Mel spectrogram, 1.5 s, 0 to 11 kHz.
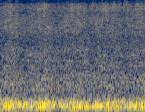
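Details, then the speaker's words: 1999-06 Chevy Silverado V8 with cam, new Flashark headers and intake, idling lean near 15.4–15.5 AFR; quiet from mic position: deep steady burble, no ticks or knocks; healthy idle. "And it's not obnoxious. It's not obnoxious at all. It's not bad at all. Up here, can't hear anything."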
